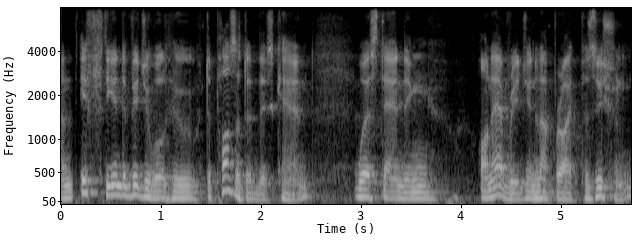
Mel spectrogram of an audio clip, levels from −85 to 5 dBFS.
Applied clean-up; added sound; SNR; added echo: none; none; none; none.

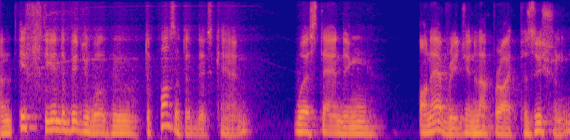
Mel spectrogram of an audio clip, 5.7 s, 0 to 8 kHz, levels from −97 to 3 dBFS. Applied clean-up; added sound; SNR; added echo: neural mask model RNNoise.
